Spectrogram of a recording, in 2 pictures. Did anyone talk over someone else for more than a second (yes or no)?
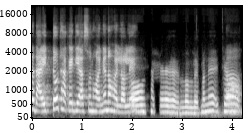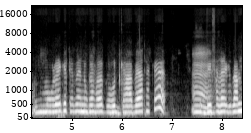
no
